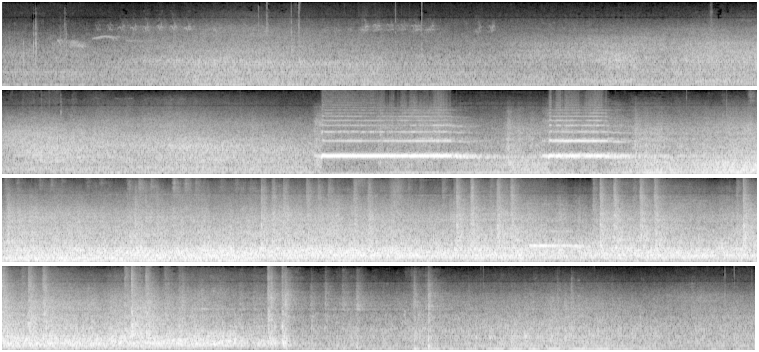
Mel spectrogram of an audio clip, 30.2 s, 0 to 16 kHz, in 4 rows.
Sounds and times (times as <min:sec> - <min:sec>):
Railroad car, train wagon: 0:00.0 - 0:30.1
Train: 0:00.0 - 0:30.1.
